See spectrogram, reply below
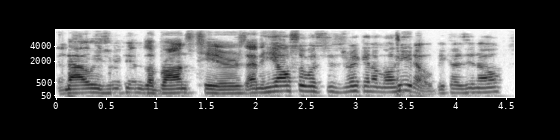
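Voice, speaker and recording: A man's voice: mid-range voice, steady tone, brisk, no echo, dull audio. A man hosting a casual podcast chat, rambling and repeating words with lots of "you know". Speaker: podcast host.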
